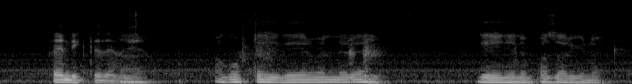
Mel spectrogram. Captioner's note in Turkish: boğazını temizler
